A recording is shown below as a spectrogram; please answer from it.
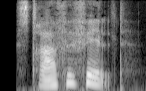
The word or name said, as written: straffefelt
